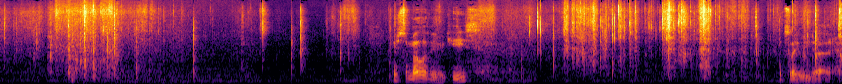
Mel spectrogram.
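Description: Packing paper crinkles and rustles as it is unwrapped by hand.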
